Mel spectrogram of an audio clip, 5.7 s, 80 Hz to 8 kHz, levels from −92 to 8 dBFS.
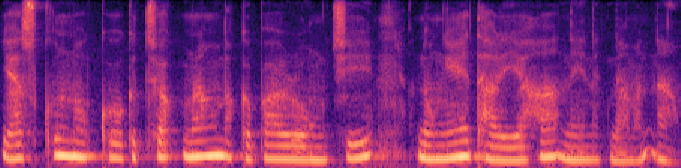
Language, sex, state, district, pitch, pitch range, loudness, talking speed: Garo, female, Meghalaya, West Garo Hills, 205 Hz, 190-225 Hz, -13 LUFS, 115 wpm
